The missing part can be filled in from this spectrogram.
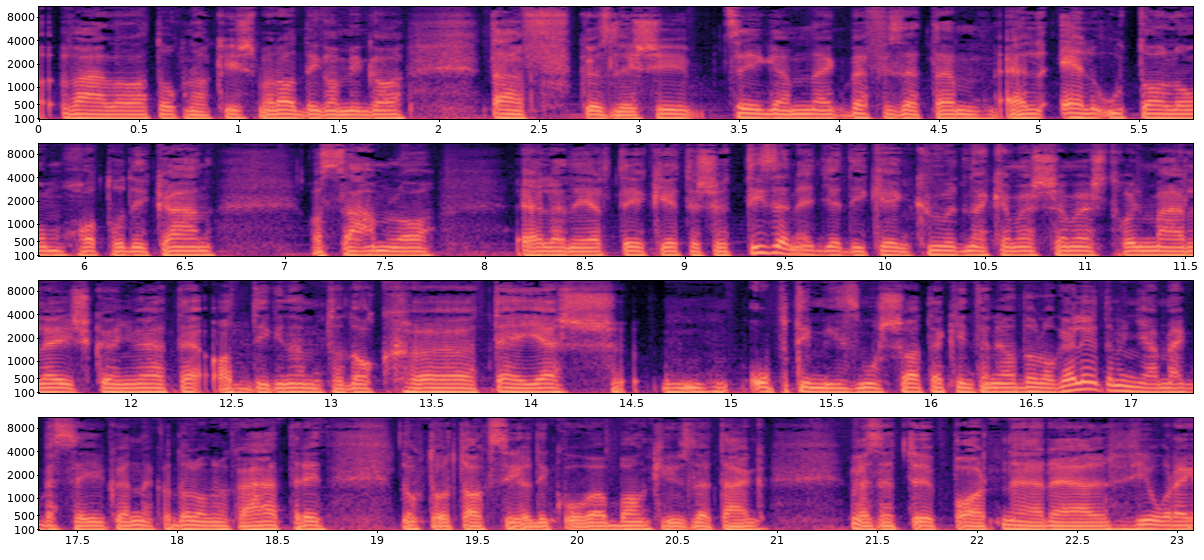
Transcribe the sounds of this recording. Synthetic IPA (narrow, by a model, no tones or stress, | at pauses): vaːlːɒlɒt̪o̞knɒkiʃmɛ̰ɾɒd̪ːiɡɒmiɡɒt̪aːfkø̞zleːʃit̪seːɡɛmnɛɡ̚bɛfizɛt̪ɛmɛ̰lɛlut̪ɒlo̞mhɒt̪o̞d̪ikaːn | ɒsaːmlɒ | ɛlːɛneːrt̪eːkeːt̪eːʃøːt̪ːizɛnɛɟːɛd̪ikeːŋkyld̪nɛkɛmɛʃɛmɛʃt̪ho̞ɟmaːrlɛiʃkøɲvɛt̪ɛʔɒ̰d̪ːiɡnɛmt̪ud̪o̞kt̪ɛjːɛʃ | o̞pt̪imizmuʃːɒlt̪ɛkint̪ɛniɒd̪o̞lo̞ɡɛløːt̪ːɛmiɲːaːrmɛɡ̚bɛseːjːykɛnːɛkɒd̪o̞lo̞ɡnɒkɒɦaːt̪ːɛɾeːt̪d̪o̞k̚t̪o̞rt̪ɒksio̰nikoːvɒbɒŋkiyzlɛt̪aːɡ | ʋvɛzɛt̪øːpɒrt̪nɛrːɛljoːɾɛ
